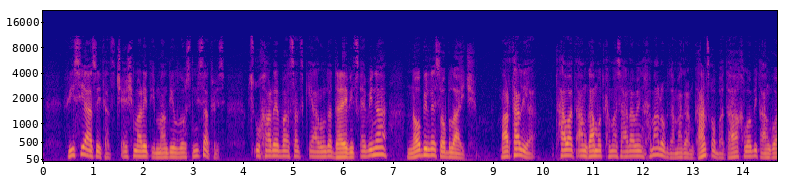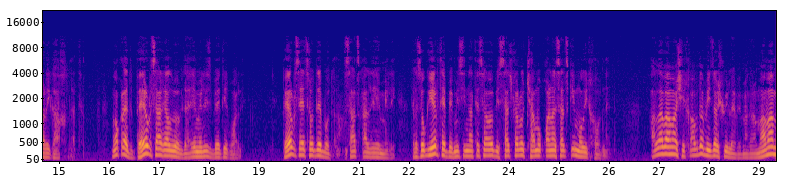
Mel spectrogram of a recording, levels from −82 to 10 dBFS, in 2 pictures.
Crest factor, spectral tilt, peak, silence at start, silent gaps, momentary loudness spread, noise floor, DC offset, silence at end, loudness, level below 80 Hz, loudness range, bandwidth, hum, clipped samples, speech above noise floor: 20 dB; -7 dB/octave; -2 dBFS; 0.5 s; none; 14 LU; -60 dBFS; under 0.1%; 0 s; -20 LUFS; -56 dBFS; 4 LU; 11.5 kHz; none; under 0.1%; 40 dB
